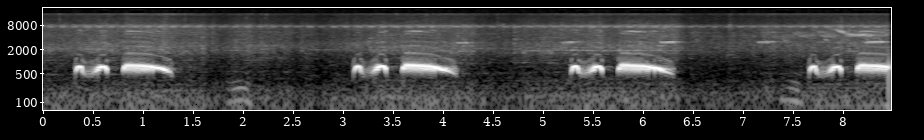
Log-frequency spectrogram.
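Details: Lure call of a spotted dove for trapping: four regular phrases, each two short bursts and a long downslurred coo, roughly every two and a half seconds, with faint hiss.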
